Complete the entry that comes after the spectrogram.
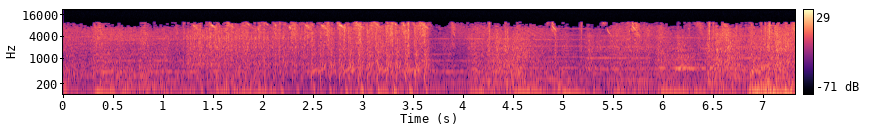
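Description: A loud, rapid barrage of popping blasts as fireworks are fired from a pistol at a target, bursting in dense, rattling volleys for several seconds over a low droning tone, with no one speaking.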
